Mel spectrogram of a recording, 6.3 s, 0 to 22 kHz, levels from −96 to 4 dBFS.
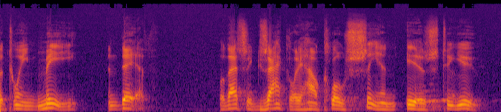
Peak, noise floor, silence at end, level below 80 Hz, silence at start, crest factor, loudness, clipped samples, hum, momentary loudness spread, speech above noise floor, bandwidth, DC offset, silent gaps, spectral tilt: -6 dBFS; -54 dBFS; 0.3 s; -64 dBFS; 0 s; 18 dB; -23 LUFS; under 0.1%; none; 10 LU; 30 dB; 19 kHz; under 0.1%; none; -3.5 dB/octave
